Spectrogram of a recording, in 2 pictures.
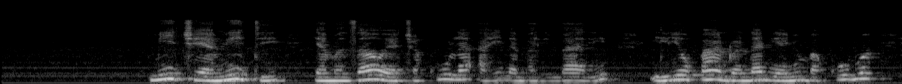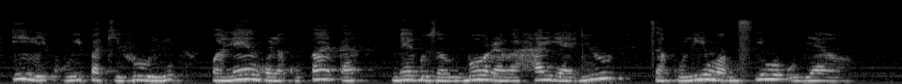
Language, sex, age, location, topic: Swahili, female, 25-35, Dar es Salaam, agriculture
